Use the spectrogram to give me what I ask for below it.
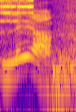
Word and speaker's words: leer: Lea. Se escribe leer, pero se dice lea.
